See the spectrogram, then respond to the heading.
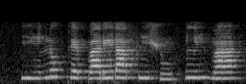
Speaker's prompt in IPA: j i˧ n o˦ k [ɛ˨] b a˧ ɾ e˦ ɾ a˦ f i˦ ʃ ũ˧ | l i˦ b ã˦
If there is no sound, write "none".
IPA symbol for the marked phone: ɛ˧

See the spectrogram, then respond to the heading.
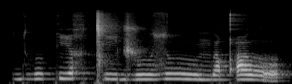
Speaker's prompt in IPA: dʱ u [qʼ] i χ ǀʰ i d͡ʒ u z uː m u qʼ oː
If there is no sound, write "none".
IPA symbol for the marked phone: k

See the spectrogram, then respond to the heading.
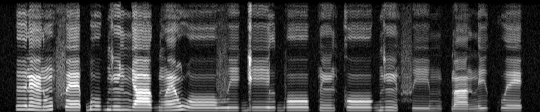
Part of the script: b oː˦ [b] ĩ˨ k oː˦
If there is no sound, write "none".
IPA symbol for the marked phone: p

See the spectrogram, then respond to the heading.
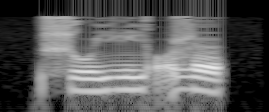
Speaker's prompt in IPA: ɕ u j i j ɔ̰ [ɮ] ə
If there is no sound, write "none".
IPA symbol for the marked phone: ɮ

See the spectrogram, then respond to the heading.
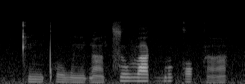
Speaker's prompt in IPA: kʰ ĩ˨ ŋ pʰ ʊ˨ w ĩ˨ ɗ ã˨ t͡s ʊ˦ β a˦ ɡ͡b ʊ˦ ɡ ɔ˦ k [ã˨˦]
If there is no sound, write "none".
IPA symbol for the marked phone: ã˨˦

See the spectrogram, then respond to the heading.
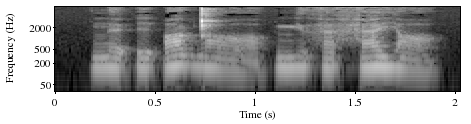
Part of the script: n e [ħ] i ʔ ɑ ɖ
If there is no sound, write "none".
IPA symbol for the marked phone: ʔ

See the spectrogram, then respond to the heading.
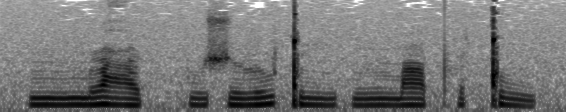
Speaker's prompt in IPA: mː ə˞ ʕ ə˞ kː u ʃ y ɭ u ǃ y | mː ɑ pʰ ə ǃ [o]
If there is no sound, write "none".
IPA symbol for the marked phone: u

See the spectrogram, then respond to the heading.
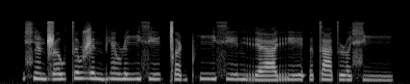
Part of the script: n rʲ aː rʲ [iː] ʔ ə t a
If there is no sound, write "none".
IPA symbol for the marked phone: eː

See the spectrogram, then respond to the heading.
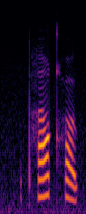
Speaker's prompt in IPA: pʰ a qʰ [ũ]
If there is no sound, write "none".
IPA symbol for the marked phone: u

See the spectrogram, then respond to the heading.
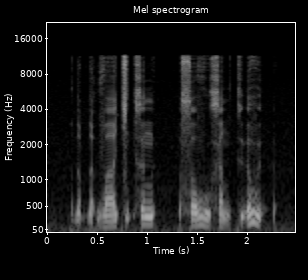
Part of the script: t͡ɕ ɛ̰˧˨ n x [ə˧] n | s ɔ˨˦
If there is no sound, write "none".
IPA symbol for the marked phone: ə˧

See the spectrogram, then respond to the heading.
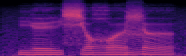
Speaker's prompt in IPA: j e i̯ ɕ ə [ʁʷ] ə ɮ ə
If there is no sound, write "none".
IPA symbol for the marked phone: ʁʷ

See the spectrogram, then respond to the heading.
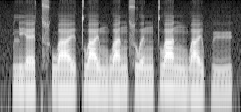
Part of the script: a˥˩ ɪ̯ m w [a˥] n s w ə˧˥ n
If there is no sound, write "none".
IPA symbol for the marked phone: a˧˥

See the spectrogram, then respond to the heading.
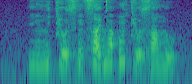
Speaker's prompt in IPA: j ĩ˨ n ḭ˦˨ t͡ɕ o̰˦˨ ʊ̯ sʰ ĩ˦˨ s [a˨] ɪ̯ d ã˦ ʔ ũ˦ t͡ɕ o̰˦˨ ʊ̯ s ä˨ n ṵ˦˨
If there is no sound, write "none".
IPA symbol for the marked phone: a̰˦˨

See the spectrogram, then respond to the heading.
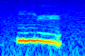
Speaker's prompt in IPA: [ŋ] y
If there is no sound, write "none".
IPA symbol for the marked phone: ŋ͡m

